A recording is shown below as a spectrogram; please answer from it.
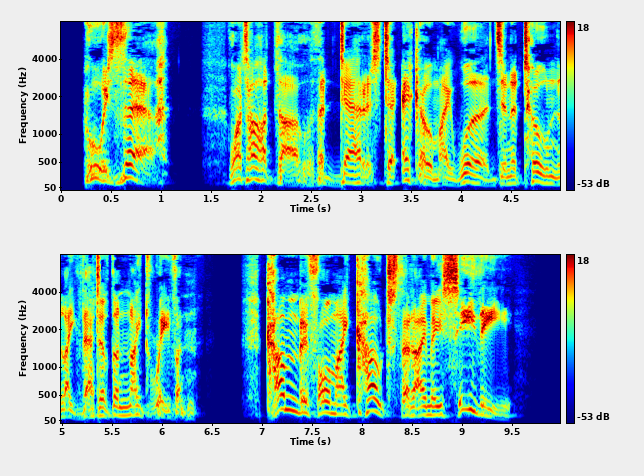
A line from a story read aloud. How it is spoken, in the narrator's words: he exclaimed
